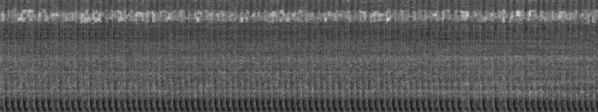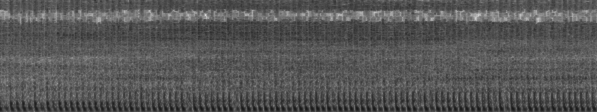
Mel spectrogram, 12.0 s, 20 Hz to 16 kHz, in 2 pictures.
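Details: Turbocharged YZ450F single on E85, 1160 cc injector, very short downpipe: loud, even, rapid thumping with deep exhaust note at steady idle; running well.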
